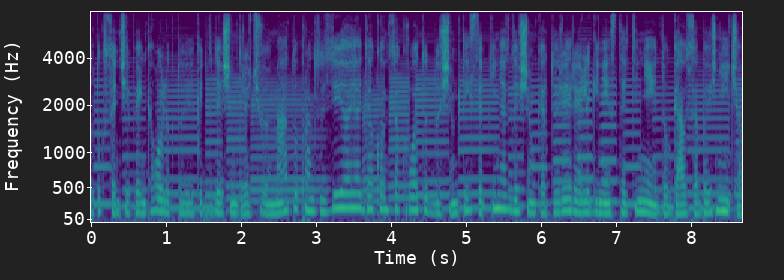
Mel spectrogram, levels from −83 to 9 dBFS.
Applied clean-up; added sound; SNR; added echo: none; Wind instrument, woodwind instrument; 11 dB; none.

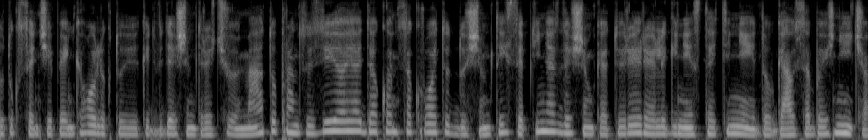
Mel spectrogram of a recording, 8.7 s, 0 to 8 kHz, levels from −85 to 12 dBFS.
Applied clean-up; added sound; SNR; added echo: none; none; none; none.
